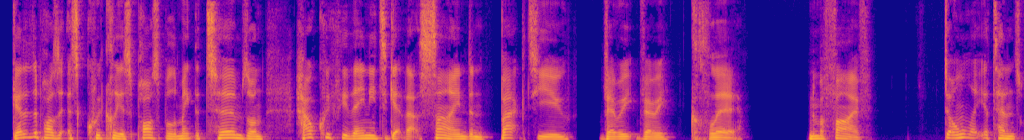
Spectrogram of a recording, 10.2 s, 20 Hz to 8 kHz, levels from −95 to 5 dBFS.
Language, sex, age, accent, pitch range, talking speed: English, male, 30-49, British, 115-150 Hz, 195 wpm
